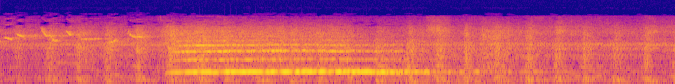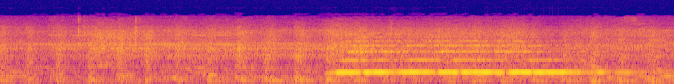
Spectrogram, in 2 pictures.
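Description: Steam locomotive whistle blown in two long steady blasts, each a little under two seconds, about six seconds apart, as the engine approaches with a passenger train. The train's running noise carries on between the blasts.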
